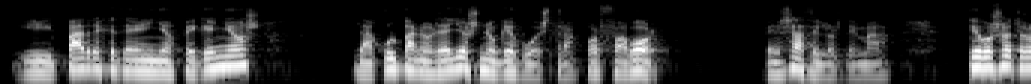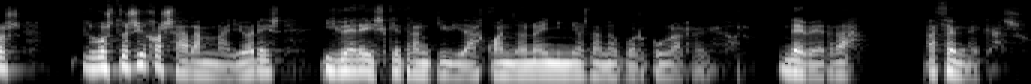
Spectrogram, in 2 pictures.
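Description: A man's voice: fairly low pitch, moderate pace. Exasperated man ranting. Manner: exasperated, animated, swings from loud outbursts to muttered asides. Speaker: podcast host. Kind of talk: casual ranting monologue.

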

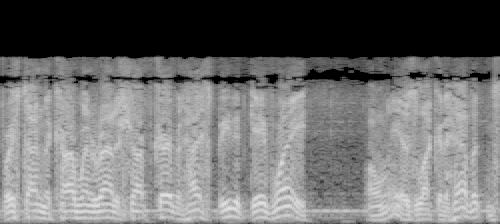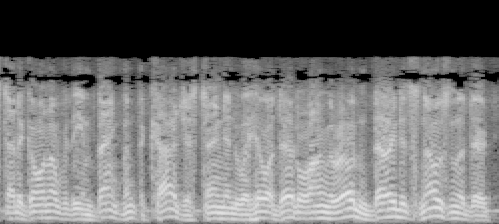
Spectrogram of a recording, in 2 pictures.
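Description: Deep, blunt garage mechanic. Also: male voice, expressive, fairly quick, fairly bright tone. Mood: blunt, matter-of-fact. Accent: American. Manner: slangy, plain-spoken. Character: blunt, folksy working-class male garage mechanic. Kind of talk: old-time radio drama acting. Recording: noisy, muffled old radio recording.

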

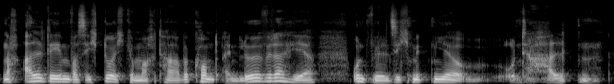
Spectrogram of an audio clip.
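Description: A man reading a storybook, voicing an agitated young man shouting indignantly at a lion. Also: lowish voice, lively intonation, a little slow, voice pushed up. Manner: angry, indignant outbursts. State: slightly hysterical.

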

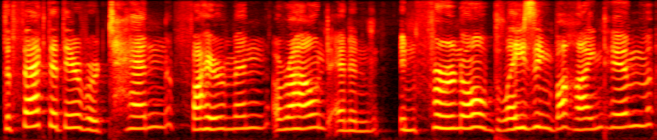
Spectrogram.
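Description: A woman co-hosting a podcast, recalling old neighbors with lively amusement and frequent laughter. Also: high-pitched, slow, clean tone. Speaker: podcast co-host. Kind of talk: casual reminiscing conversation.

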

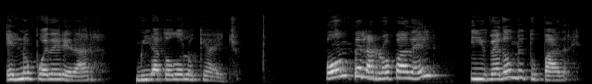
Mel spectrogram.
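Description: A woman's voice: a little high, expressive, normal speed, warm tone, natural voice. A woman preacher voicing a determined mother giving firm orders to her son.

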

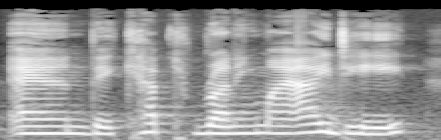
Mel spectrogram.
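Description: A young woman telling a personal story in a casual storytime monologue. She rambles and corrects herself, restarts her sentences, tells it with dramatic flair and clears her throat often. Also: mid-range voice, steady tone, unhurried.

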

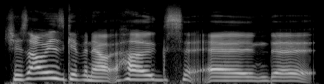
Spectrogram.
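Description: A woman's voice: fairly low pitch, lively intonation, takes it slowly, a bit bright, clean tone, no room sound. A woman hosting a podcast, chatting casually with many fillers and restarts. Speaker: podcast host.

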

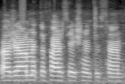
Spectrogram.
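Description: A man's voice: a little high, little pitch movement, fast talker, sharp tone, clear, resonant tone, low-quality recording. A man role-playing a fire crew member in an online game, talking in procedural stock radio phrases. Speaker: fire engine role-player.

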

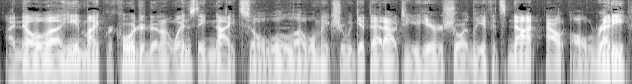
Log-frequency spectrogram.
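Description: A man's voice: low voice, fairly quick, dry recording, studio quality. A man hosting a sports podcast, chatting casually and rambling a little as he wraps up the show with plugs and thanks. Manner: upbeat, rambling, self-deprecating. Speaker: podcast host.

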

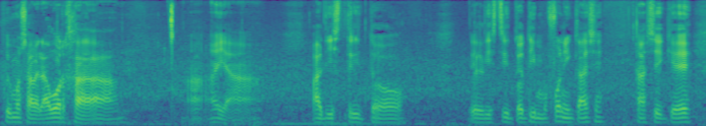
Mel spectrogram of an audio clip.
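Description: A man's voice: lowish voice, slight background noise. A man hosting a casual podcast, talking in a joking, rambling way with many restarts, recorded outdoors on a street. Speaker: podcast host.

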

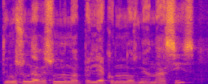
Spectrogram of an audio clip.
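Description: Fast-talking high-voiced Mexican man. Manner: animated, slangy, swears freely. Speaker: touring musician guest. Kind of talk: casual storytelling interview.

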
